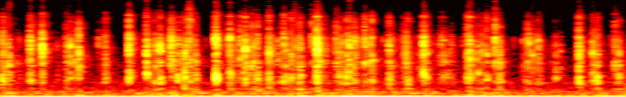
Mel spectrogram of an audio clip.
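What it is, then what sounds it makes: Plastic computer keyboard being typed on. Fingertips of both hands type continuously on a full-size plastic computer keyboard with red and blue backlit keys and low-profile keycaps. The result is a steady stream of quick, bright clicking taps over a constant low hum.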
